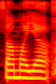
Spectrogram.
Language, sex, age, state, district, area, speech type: Kannada, female, 30-45, Karnataka, Tumkur, rural, read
